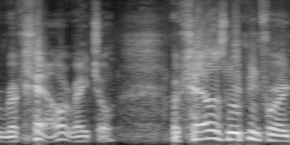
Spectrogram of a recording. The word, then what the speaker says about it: Rachel: It is Rachel, that's how you say her name in Hebrew, Rachel.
